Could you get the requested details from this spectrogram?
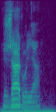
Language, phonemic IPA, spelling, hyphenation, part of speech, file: Serbo-Croatian, /ʒǎruʎa/, žarulja, ža‧ru‧lja, noun, Hr-žarulja.ogg
- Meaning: lightbulb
